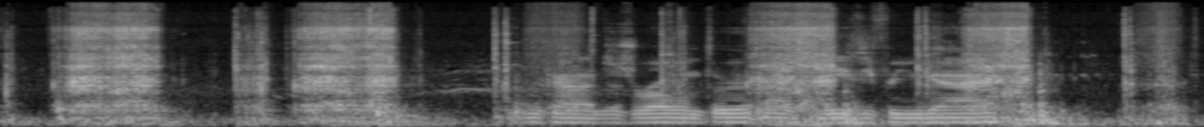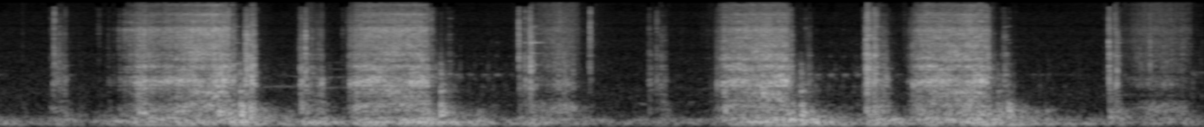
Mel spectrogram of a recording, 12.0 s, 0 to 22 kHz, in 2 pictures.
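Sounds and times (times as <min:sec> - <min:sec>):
file rasping on chain: 0:00.0 - 0:06.0, 0:06.6 - 0:09.0, 0:09.6 - 0:12.0.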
